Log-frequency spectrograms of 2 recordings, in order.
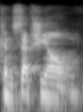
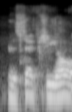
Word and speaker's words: Concepcion: It's pronounced Concepcion. Concepcion.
